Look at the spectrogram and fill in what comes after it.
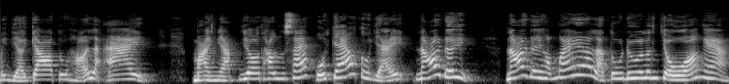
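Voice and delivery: threatening, demanding tone.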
